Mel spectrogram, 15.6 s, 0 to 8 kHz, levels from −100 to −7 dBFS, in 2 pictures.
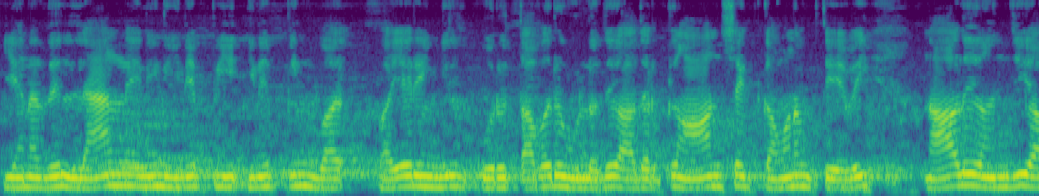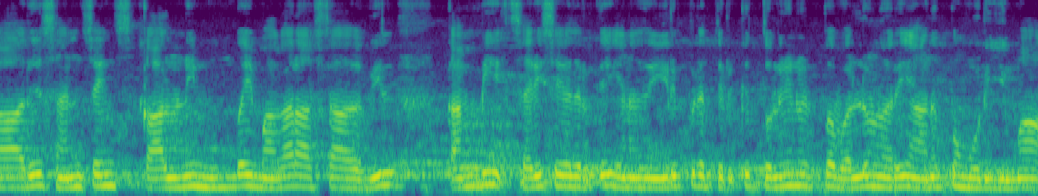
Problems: background sounds at intervals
